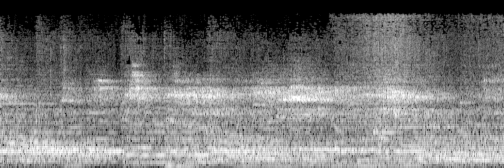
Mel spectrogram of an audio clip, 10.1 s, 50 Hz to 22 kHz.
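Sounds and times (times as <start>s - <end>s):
band playing droning noise: 0.0s - 10.0s.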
